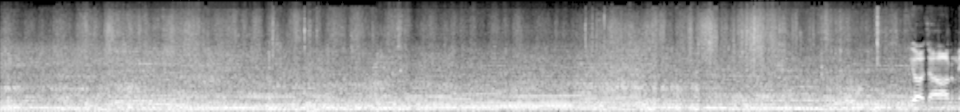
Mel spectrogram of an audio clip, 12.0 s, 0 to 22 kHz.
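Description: A Hyundai i30 N sedan driving on a race track while coasting behind another car, with a steady engine drone and road roar throughout and a brief higher whine near the end.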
